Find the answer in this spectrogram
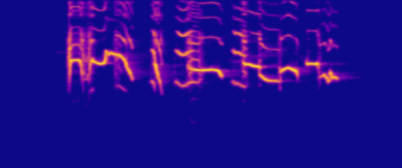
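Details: Oriental magpie-robin (kacer) fighting song: about two seconds of loud, rich phrases mixing sliding whistles with buzzy, chattering notes, delivered in quick bursts with short pauses.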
